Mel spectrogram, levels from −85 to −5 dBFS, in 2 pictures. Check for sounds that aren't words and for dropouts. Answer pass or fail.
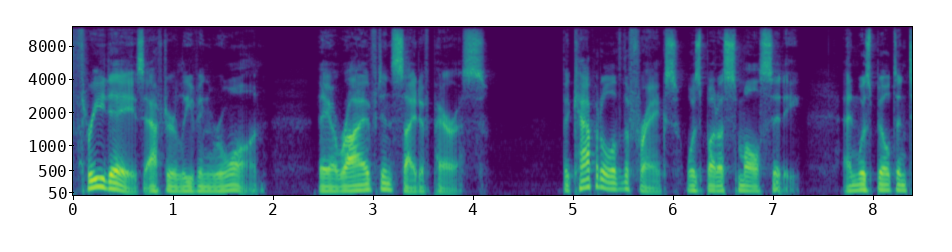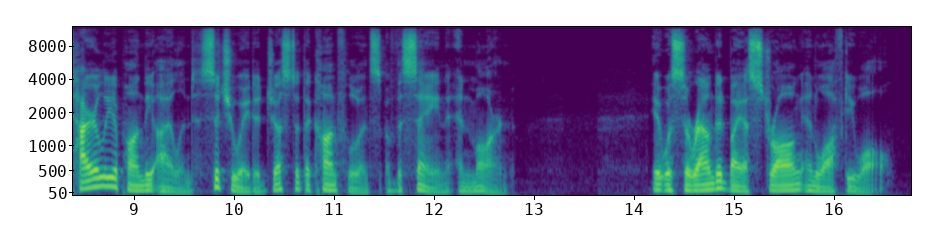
pass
